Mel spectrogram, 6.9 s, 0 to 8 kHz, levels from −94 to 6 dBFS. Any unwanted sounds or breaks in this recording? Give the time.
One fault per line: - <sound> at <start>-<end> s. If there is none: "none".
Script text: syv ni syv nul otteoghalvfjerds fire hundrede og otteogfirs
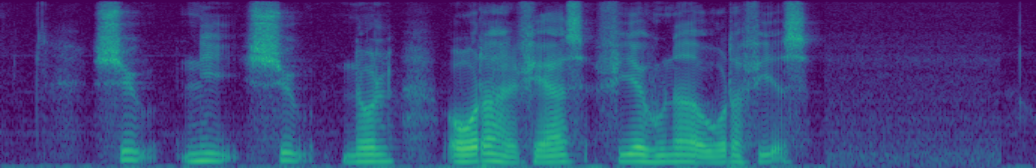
none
